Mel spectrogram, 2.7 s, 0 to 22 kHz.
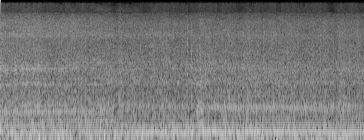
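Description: Turbocharged Suzuki GSX-R 1000 motorcycle, a loud sustained engine drone right at the rider, pitch holding steady then shifting briefly mid-clip as it pulls to overtake on a straight.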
